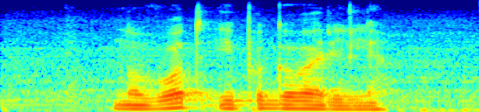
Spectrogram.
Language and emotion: Russian, neutral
